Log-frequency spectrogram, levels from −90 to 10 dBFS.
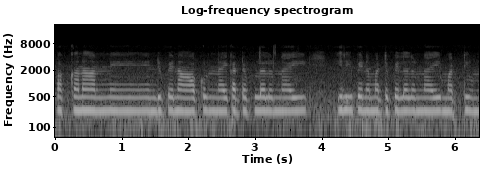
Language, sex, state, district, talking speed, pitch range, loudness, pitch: Telugu, female, Andhra Pradesh, Guntur, 130 wpm, 235-245 Hz, -32 LUFS, 235 Hz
